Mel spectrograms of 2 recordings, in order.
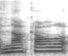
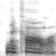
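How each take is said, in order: First: The first vowel is a long I sound. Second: The first vowel is a short I sound. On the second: "a short I"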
